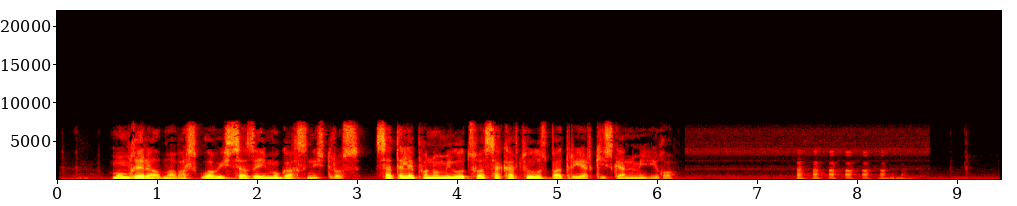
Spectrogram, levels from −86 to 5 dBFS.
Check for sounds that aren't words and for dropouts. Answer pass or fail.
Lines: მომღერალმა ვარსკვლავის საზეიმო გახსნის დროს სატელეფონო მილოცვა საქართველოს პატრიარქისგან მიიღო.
fail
